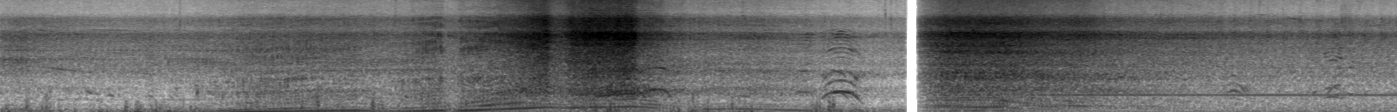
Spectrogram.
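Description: An off-road vehicle's engine revs hard, rising and falling.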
